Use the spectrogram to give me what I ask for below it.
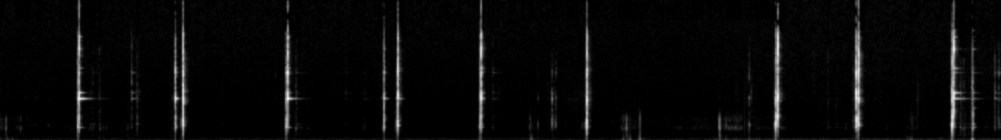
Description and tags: Playing around with a zippo lighter case
Sound-effects, Zippo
